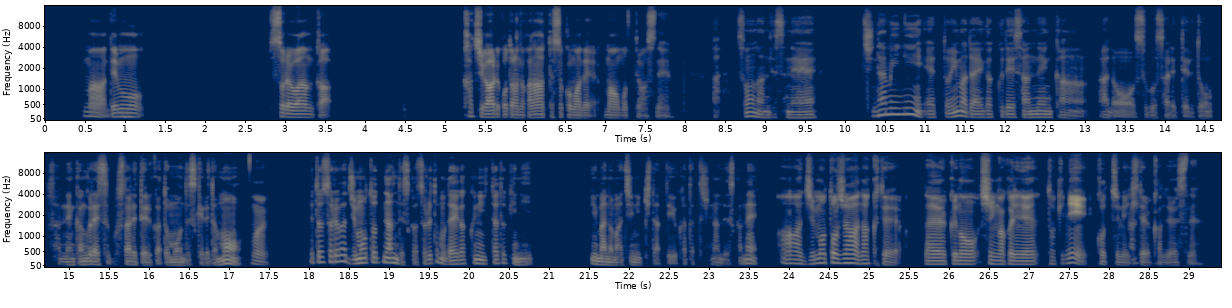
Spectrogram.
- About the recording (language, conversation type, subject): Japanese, advice, 引っ越して新しい街で暮らすべきか迷っている理由は何ですか？
- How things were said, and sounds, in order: other background noise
